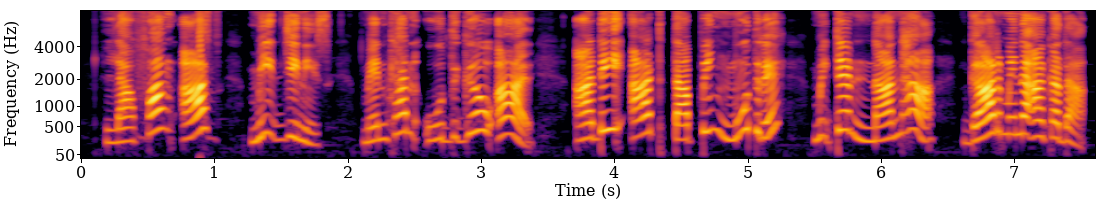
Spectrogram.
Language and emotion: Santali, angry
